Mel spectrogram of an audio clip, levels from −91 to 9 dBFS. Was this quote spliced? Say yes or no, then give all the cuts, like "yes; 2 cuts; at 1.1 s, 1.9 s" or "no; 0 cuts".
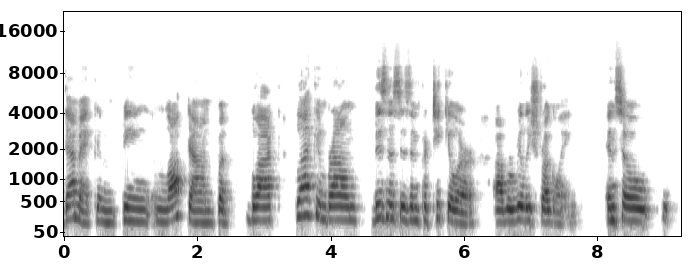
no; 0 cuts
